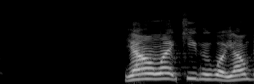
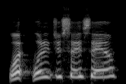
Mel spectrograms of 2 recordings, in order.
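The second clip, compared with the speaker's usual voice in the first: ordinary talk, nothing marked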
